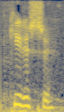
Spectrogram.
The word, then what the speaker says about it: Кириши: А, да, еще в городе Кириши. Так, это когда? Я же правильно произношу? Кириши, по-моему. Кириши.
